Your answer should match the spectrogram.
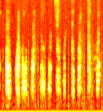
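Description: Paintbrush scrubbing acrylic paint onto canvas in quick, short strokes, about six a second, faint.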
